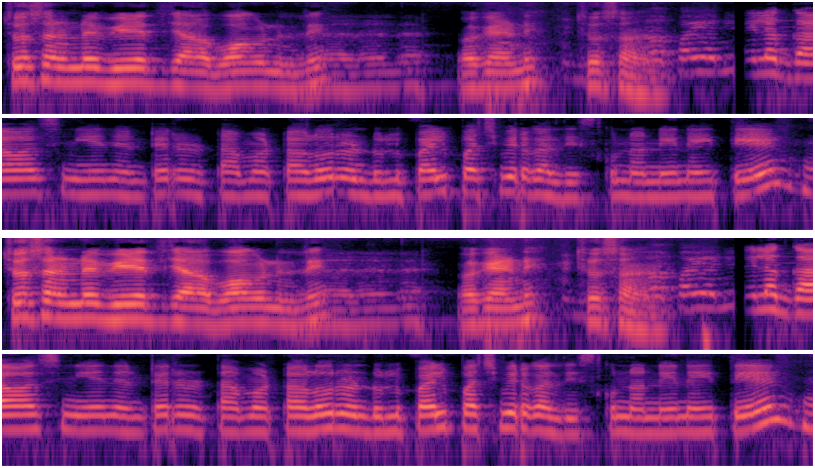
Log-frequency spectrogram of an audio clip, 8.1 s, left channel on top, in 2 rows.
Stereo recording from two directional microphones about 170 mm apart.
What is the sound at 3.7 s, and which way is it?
A woman's voice, 40° right (ahead or behind).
